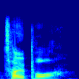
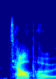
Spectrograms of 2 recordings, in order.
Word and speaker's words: Taupo: Or Topor is how you say it in our, you know, that's the proper true pronunciation. But if you're foreign, Taupo is usually how you say it.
